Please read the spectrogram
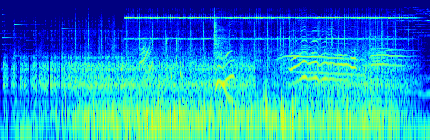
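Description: Cartoon sound effects over music: a busy rumbling clatter that builds in loudness, with high, squeaky, gliding cartoon calls from about three seconds in.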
